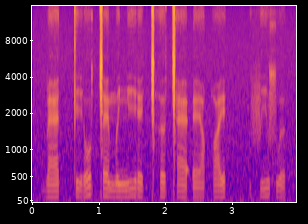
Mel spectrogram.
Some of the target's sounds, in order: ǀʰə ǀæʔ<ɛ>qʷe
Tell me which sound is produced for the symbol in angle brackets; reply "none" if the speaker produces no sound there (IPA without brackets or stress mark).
ɛ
